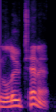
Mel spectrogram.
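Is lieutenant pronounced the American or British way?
American. It is pronounced the American way, lootenant.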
